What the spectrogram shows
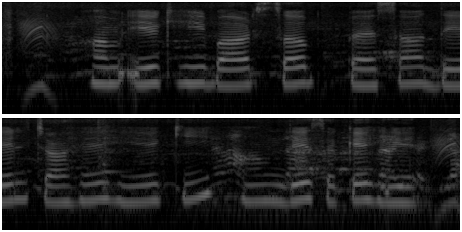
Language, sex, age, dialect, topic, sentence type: Magahi, female, 25-30, Northeastern/Surjapuri, banking, question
